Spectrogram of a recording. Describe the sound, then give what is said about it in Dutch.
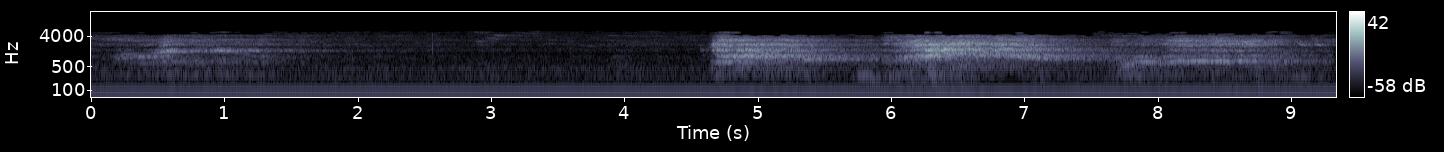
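Male wild boars, one about 140 kilos, squeal and scream as they fight, pushing with their full weight; a faint harsh cry at first, then loud, raspy, continuous shrieks that swell and surge for the second half, with no talking. “Enorm harde gillen en schreeuwen geven ze af. Ze met elkaar aan het vechten zijn.”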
